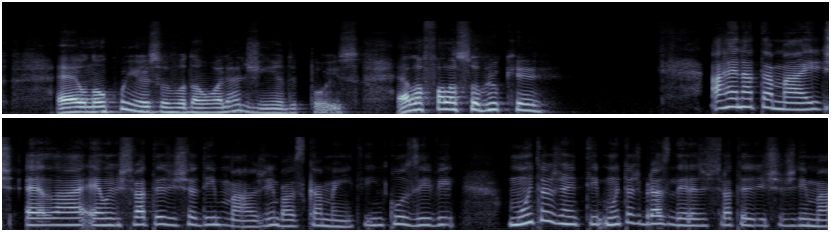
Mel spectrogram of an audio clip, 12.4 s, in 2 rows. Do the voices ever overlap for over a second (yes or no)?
no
